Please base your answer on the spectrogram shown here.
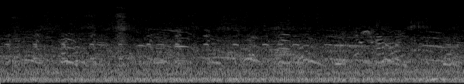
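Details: Urban black-headed gulls calling together, a dense wash of short, hoarse, slightly downslurred cries from many birds at once, with a constant low engine-like drone underneath.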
